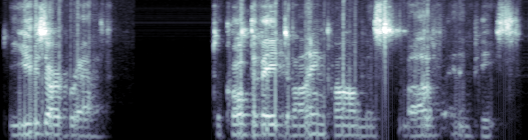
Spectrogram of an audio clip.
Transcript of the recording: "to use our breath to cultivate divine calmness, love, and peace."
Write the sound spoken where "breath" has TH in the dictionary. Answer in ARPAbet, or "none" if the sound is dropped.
TH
